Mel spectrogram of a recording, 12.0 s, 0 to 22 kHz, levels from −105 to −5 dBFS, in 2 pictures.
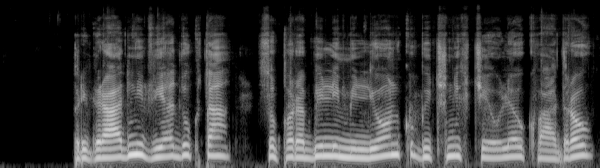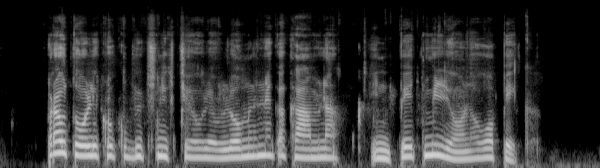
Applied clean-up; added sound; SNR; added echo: neural mask model Resemble Enhance denoiser.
